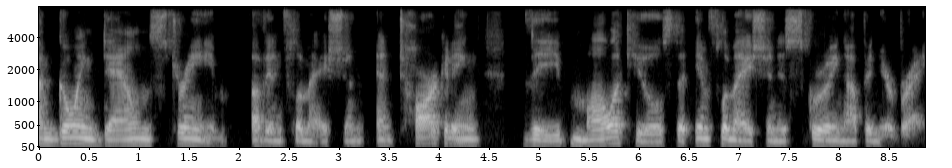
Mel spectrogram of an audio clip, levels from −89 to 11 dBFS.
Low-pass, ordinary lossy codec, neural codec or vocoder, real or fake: 7.2 kHz; Opus, 64 kbps; none; real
